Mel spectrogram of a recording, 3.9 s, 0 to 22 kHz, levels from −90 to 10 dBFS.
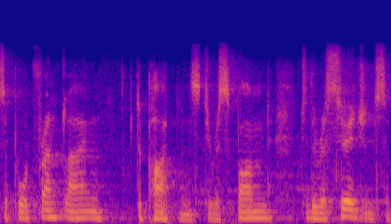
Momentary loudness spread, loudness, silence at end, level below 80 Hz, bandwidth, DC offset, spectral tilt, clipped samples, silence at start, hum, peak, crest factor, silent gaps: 10 LU; -27 LUFS; 0 s; -52 dBFS; 9.8 kHz; under 0.1%; -5 dB/octave; under 0.1%; 0 s; none; -6 dBFS; 20 dB; none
